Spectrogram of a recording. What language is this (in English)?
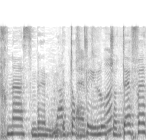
Hebrew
